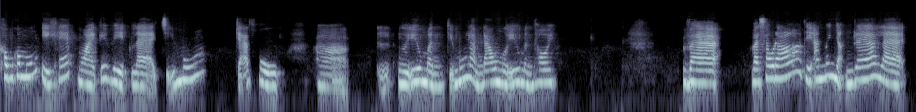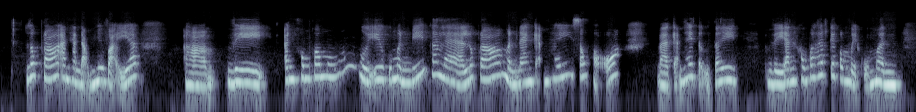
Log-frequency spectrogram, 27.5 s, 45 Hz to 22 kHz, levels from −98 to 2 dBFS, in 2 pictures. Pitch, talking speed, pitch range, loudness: 245 Hz, 170 wpm, 220-295 Hz, -24 LUFS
